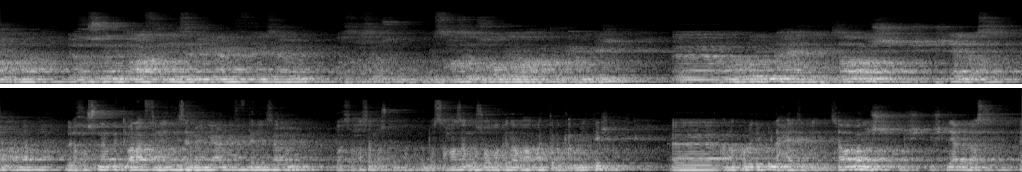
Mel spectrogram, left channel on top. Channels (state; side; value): normal; both; correlation 0.13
